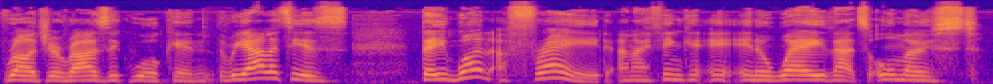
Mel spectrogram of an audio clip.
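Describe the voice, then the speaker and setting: Woman from Sudan, news correspondent, mid-pitched, measured and earnest, thinks aloud. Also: expressive, no room sound. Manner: measured, earnest, thoughtful with restarts. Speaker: international correspondent. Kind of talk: news interview answers.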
